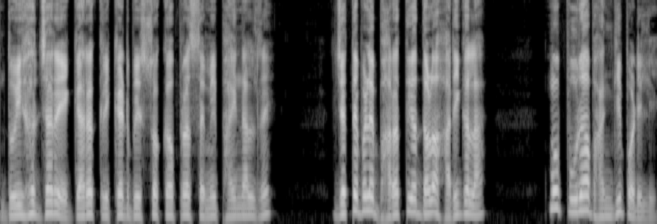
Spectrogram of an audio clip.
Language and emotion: Odia, sad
